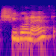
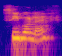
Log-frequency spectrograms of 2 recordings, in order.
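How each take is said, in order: First: The word begins with an 'sh' sound. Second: The word begins with an 's' sound. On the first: This is the form the word was supposed to have. "they were forced to say the, the word shibboleth" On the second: The speaker belongs to the other tribe. "some of them pronounced it siboleth"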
